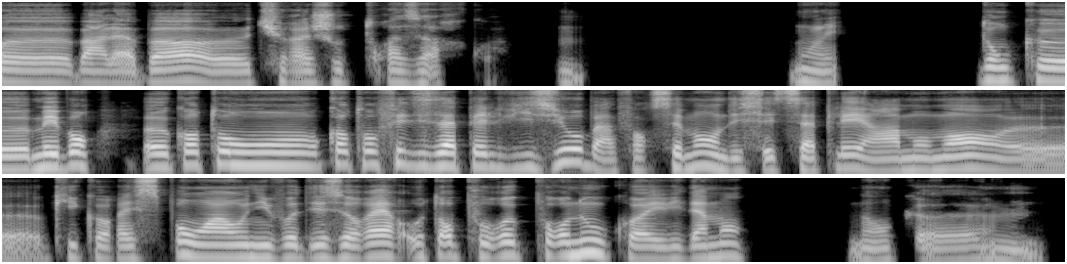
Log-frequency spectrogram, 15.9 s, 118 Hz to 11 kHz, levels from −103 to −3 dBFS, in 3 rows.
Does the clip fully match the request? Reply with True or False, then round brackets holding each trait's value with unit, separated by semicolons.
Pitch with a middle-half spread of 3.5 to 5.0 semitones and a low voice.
False (4.0 semitones; 150 Hz)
